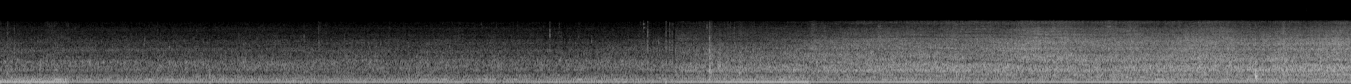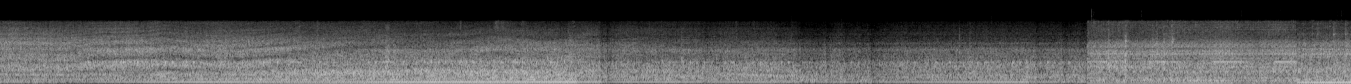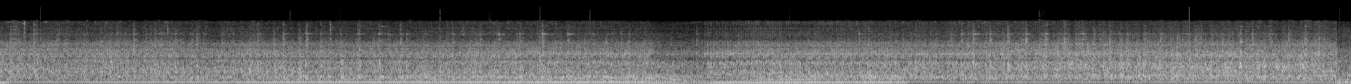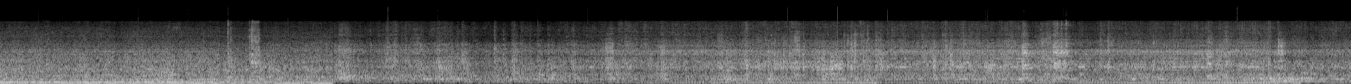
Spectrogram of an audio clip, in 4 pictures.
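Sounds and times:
heavy equipment engines running: 0.0s - 54.0s.

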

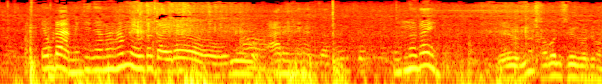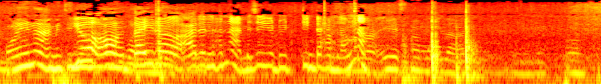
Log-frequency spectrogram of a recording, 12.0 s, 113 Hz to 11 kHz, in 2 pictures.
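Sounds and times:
knocks on wooden tabletop: 10.0s - 10.9s.

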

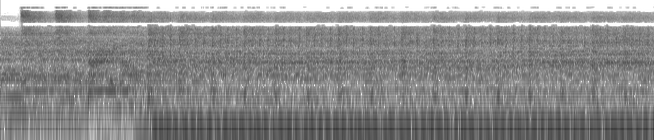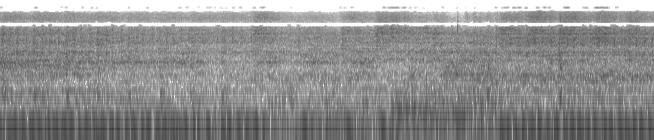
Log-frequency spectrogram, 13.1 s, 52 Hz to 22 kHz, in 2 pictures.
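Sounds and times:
distorted guitars: 0.0s - 13.0s
heavy metal band playing live: 0.0s - 13.0s
fast kick drum pulses: 1.5s - 13.0s.

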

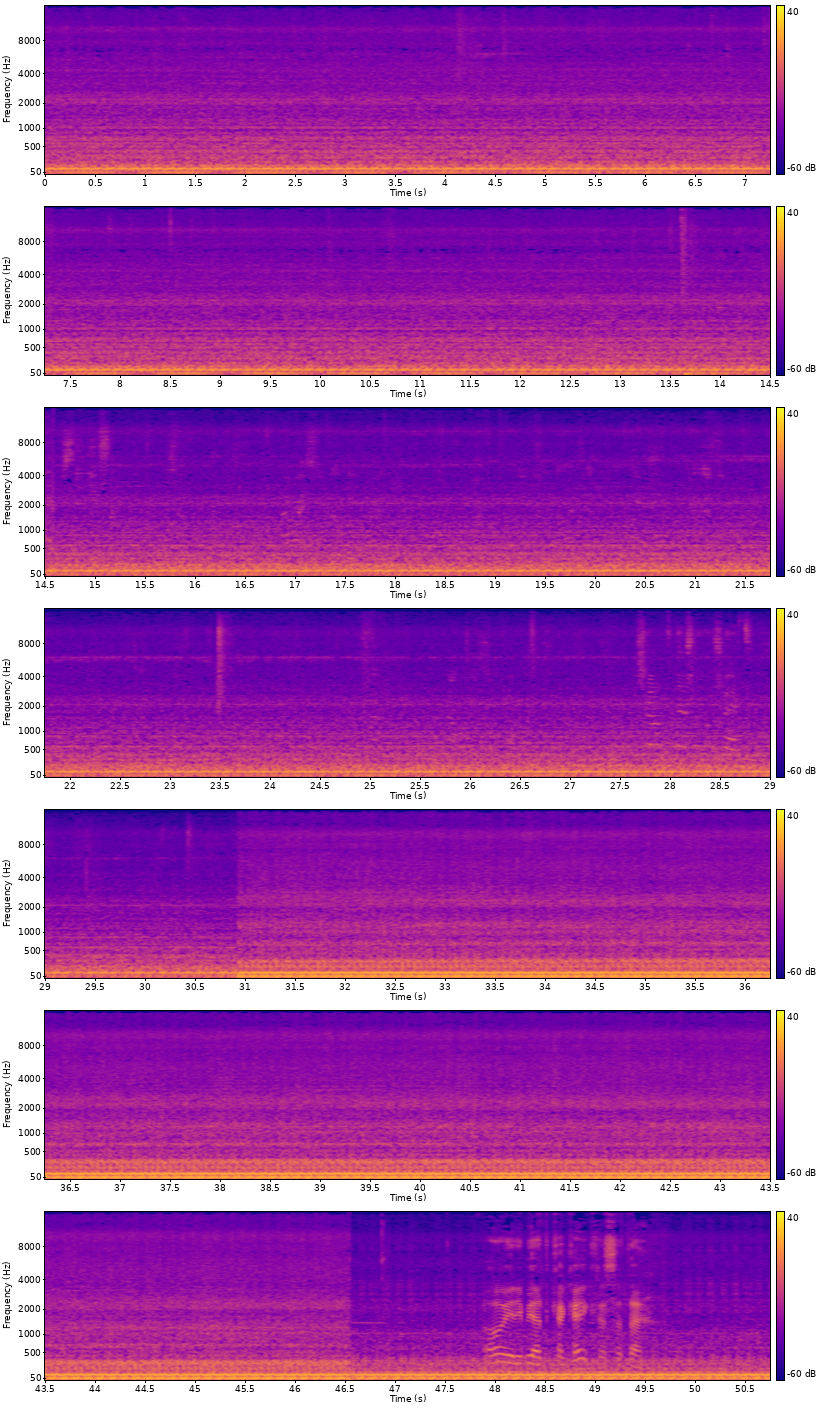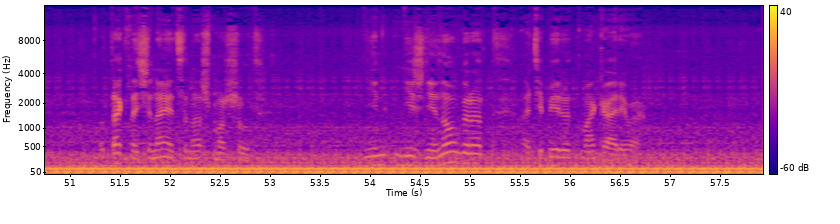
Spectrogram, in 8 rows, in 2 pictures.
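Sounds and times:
ship engines droning: 0.0s - 57.9s.

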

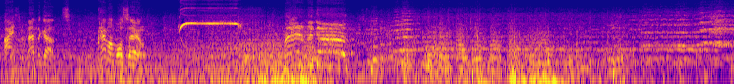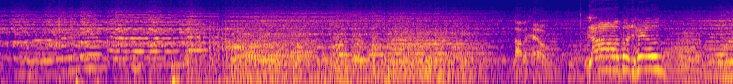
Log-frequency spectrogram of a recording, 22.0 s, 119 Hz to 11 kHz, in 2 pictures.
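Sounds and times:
film score music: 0.0s - 22.0s
bosun's pipe whistle: 2.6s - 3.8s.

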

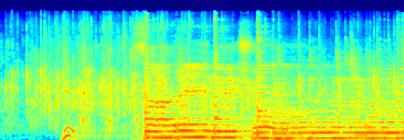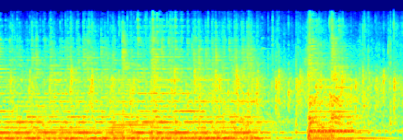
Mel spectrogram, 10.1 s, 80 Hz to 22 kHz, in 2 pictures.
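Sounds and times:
solo acoustic guitar folk tune: 1.7s - 10.0s.

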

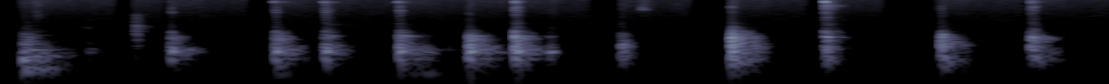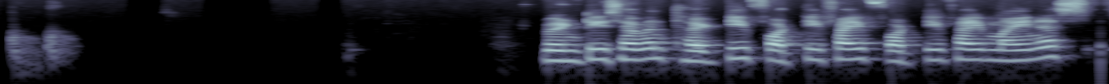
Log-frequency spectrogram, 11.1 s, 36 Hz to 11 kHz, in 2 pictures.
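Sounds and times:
stylus knocking on tablet: 0.9s - 6.0s.

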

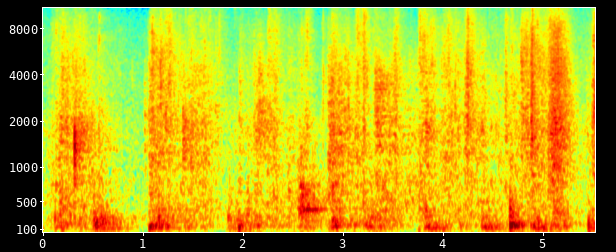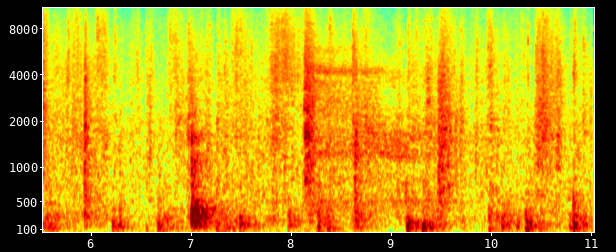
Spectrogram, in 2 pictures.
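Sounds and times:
footsteps of people walking: 0.0s - 11.0s.

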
